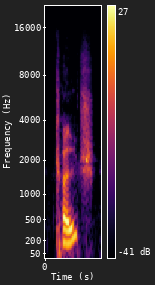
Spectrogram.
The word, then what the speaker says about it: Kölsch: And that's also the way you pronounce it. It's Kölsch in High German, and it's Kölsch for the people who live there.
